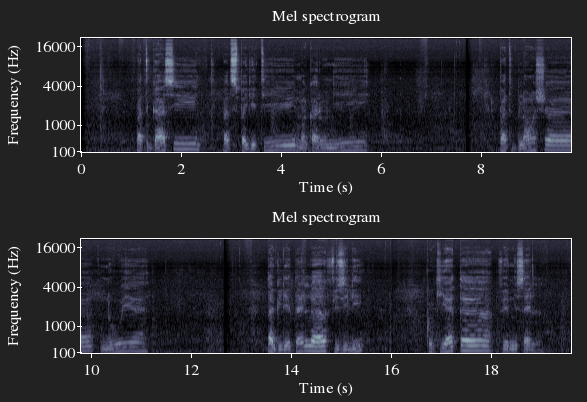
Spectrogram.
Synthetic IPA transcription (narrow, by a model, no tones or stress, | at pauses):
pat̪iɡasi | pat̪i̥spaɡet̪imakaɾoni | pat̪iblɑ̃ʃə | nu | t̪aɡliet̪ɛləfizili | kokiet̪əv̥ernisɛl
